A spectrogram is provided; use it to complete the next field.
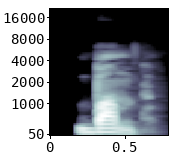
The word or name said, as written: bump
